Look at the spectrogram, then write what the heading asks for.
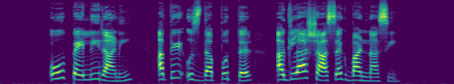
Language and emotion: Punjabi, neutral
